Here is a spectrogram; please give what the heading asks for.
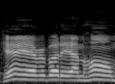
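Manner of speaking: cheerful dad. Retold or imitated. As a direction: greet the family without a care. Dad arrives home cheerfully.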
